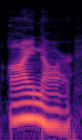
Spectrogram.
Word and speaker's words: Einar: See, I thought it was an L in there. I'm just getting a message about Einar. It says my name is pronounced Einar. Feel free to call me or whatever you want. So I was saying an L.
